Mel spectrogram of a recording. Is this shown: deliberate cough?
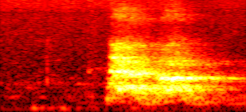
no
